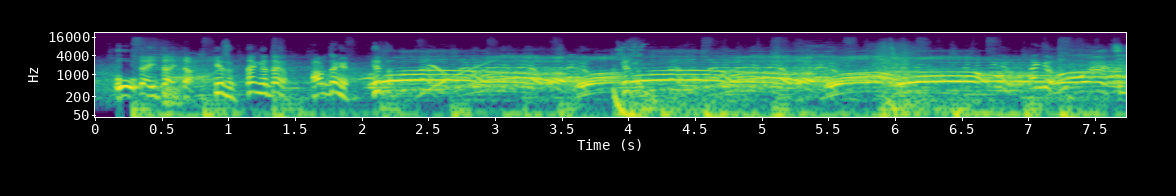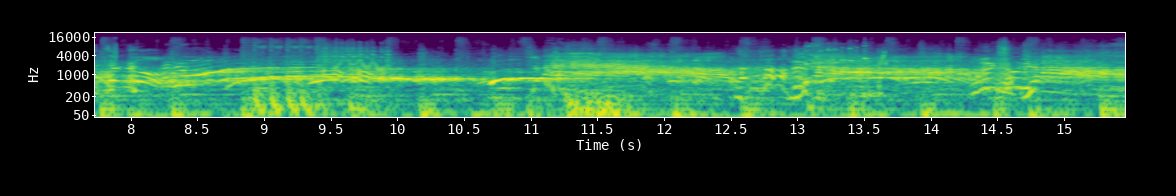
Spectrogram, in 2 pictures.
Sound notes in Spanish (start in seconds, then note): 10.7 Grito de victoria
